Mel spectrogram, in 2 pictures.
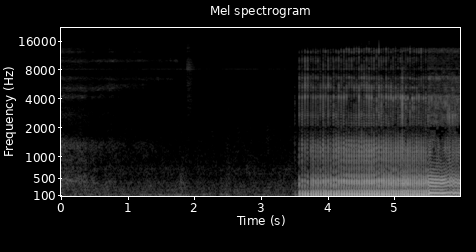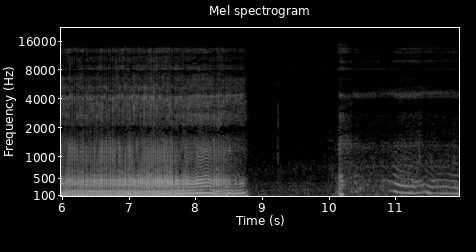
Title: Dog snoring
